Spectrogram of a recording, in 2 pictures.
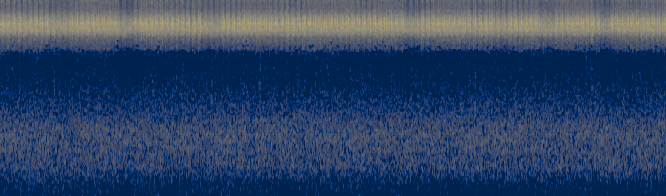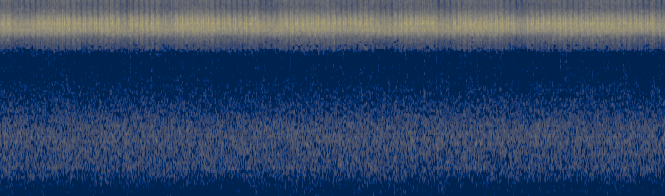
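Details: Male crickets stridulating, rubbing a wing's edge over a toothed vein on the other wing: a dense, continuous high-pitched trill held steady throughout, many insects blending into one shimmering band with no other sounds.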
